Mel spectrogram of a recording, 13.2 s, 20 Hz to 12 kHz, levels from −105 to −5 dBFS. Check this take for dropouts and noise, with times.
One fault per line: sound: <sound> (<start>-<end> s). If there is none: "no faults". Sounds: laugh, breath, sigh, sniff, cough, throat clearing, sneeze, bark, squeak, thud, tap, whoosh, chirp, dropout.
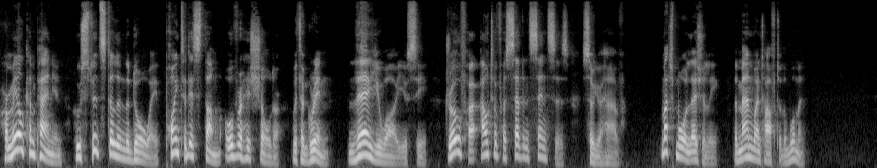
no faults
